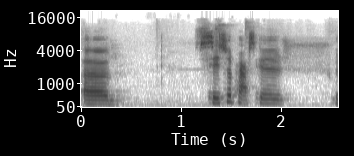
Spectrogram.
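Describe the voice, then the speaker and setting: A woman's fairly low voice with an American accent and fairly even intonation. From US Midwest, Kansas (small village). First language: English (speaking French). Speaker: university professor, researcher. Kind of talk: lecture. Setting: conference room with online audience via Zoom. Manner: hesitant, many filler sounds.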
